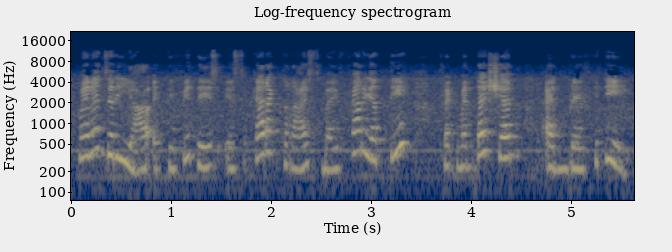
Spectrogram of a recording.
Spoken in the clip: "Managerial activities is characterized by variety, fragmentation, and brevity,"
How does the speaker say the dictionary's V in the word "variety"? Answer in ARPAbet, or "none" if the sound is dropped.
F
